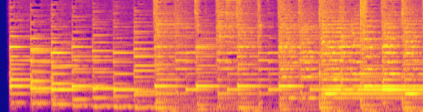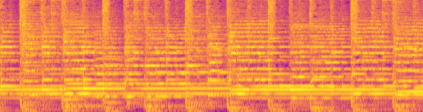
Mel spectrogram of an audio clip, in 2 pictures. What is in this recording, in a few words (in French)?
Alphabet francais; 走遍法国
